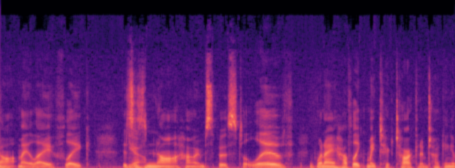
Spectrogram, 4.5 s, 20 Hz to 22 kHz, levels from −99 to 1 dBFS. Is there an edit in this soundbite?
yes; 1 cut; at 3.0 s

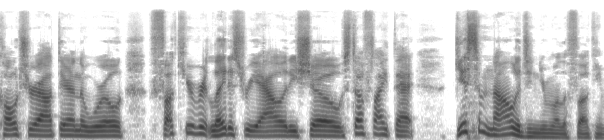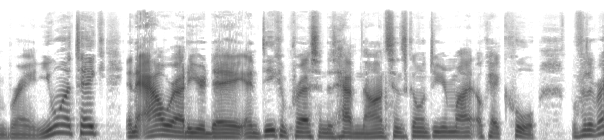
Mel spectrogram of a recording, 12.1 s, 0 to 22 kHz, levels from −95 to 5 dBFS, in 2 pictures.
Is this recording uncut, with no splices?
yes; 0 cuts

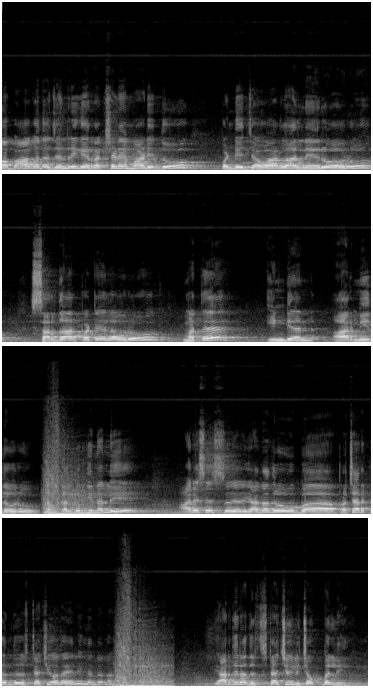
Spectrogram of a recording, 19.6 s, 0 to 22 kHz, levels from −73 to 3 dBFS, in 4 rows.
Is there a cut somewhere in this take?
yes; 1 cut; at 10.3 s

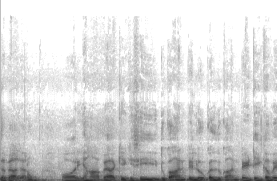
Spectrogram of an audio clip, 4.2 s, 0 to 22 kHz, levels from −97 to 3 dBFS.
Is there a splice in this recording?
no; 0 cuts

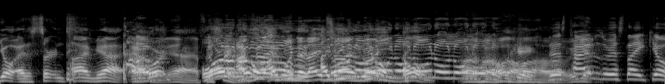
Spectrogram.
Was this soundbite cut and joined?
no; 0 cuts

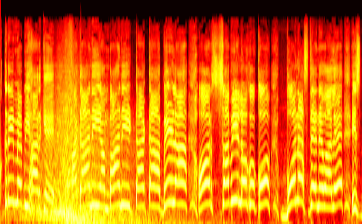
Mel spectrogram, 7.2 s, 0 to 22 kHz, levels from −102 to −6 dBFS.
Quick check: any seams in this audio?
yes; 1 cut; at 1.2 s

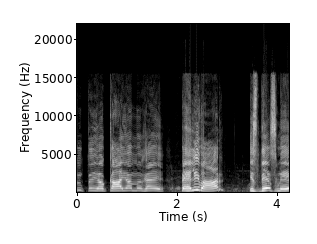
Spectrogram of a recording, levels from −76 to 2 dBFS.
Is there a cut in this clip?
yes; 1 cut; at 1.8 s

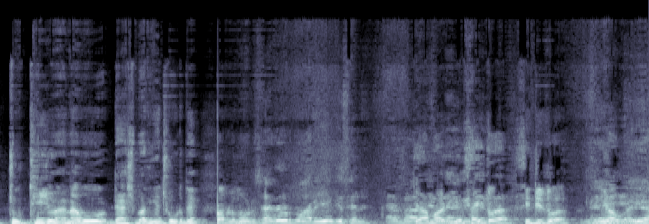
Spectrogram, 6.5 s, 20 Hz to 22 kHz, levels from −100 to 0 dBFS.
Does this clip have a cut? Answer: yes; 1 cut; at 2.1 s

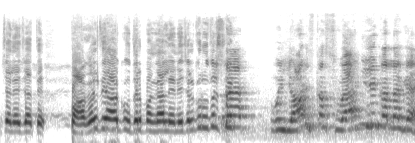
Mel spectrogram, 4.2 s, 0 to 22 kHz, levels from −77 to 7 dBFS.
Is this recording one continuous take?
no; 1 cut; at 2.3 s

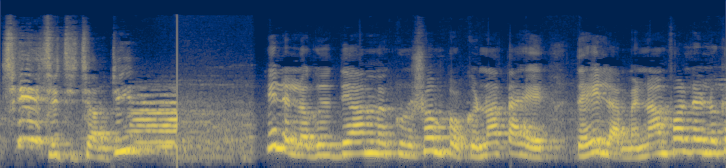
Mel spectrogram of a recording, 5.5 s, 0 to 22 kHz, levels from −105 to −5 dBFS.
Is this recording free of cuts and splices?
no; 1 cut; at 1.4 s

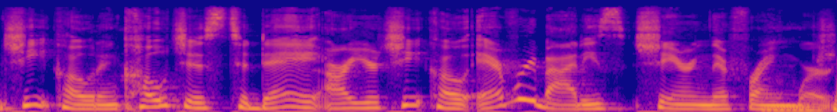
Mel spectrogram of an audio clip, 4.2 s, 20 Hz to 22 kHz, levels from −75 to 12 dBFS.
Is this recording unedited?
yes; 0 cuts

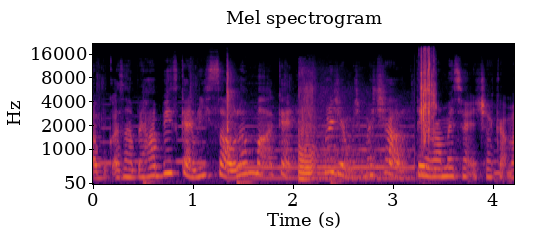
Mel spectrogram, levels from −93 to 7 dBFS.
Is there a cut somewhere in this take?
yes; 1 cut; at 3.2 s

